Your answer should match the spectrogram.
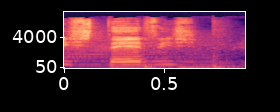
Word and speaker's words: Esteves: Indo então para o próximo bloco, a gente vai ouvir o Esteves, ou se você quiser procurar aí, é, se escreve STVZ, né, só as consoantes, de Esteves, com a música O Universo Observável da Janela.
